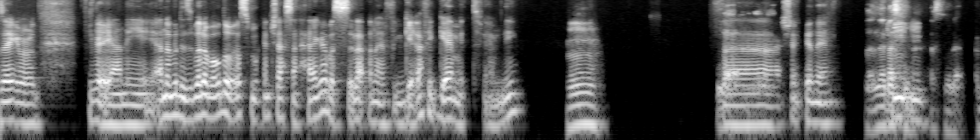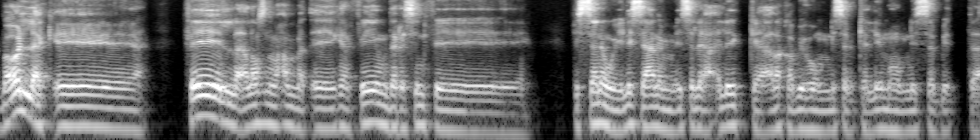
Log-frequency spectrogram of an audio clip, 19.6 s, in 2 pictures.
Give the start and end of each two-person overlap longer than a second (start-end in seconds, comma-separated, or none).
none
